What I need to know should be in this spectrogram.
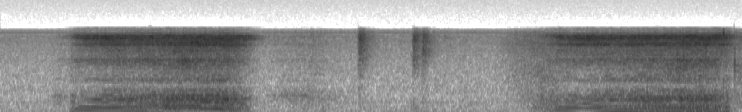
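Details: Adult husband snoring during sleep, described as deafening: two long, loud, fluttering snores on inhalation, separated by quiet breathing.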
